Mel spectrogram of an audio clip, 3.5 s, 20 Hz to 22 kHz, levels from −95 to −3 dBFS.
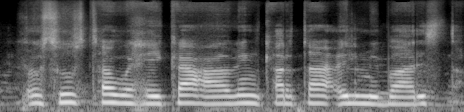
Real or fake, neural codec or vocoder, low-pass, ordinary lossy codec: fake; codec, 44.1 kHz, 7.8 kbps, DAC; none; none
